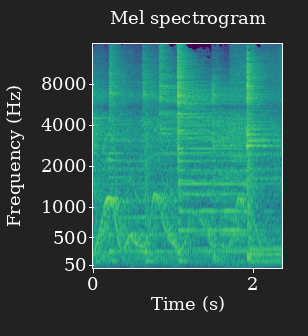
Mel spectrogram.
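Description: A theremin sliding up and down in repeated wide swoops over a band playing a riff with a drum kit.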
